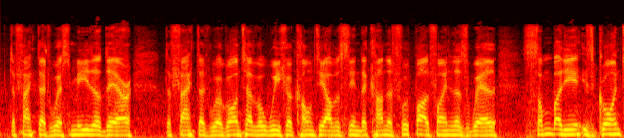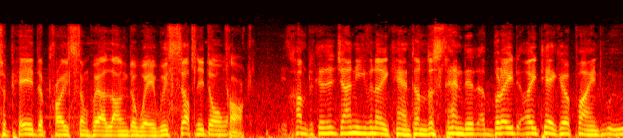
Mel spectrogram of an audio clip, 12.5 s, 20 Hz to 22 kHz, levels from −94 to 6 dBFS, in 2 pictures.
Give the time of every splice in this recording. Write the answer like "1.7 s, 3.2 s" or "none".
5.7 s, 8.5 s, 9.1 s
